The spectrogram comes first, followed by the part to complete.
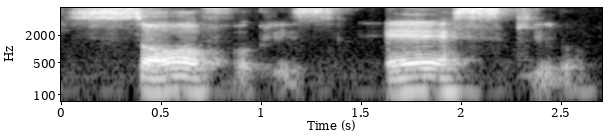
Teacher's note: prestando atenção no acento, ele vem na antepenúltima sílaba, então ela tem que ser a mais forte.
